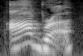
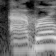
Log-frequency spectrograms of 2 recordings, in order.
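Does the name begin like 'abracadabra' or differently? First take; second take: differently; abracadabra. First: It begins with a different vowel sound. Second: It begins with the vowel of 'abracadabra'. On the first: "she said Abra" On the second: "as in Abracadabra"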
